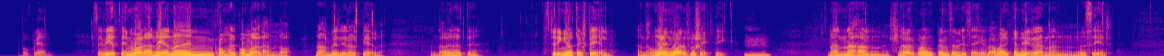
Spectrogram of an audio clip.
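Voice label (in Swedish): Östervallskog Värmland, dialekter; Svenska sagor; Folkminnen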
